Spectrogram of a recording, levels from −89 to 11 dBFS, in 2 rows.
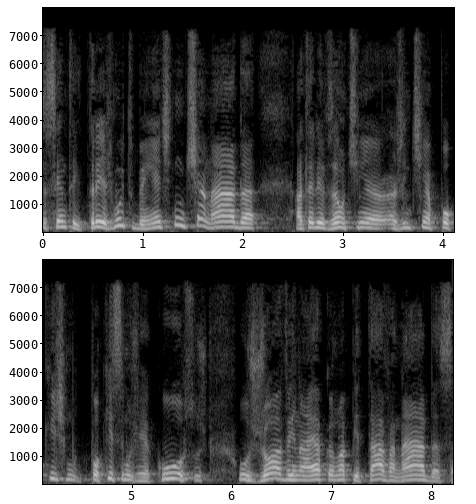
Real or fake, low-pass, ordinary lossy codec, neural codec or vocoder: fake; 7.2 kHz; MP3, 48 kbps; vocoder, 44.1 kHz, 128 mel bands every 256 samples, BigVGAN v2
